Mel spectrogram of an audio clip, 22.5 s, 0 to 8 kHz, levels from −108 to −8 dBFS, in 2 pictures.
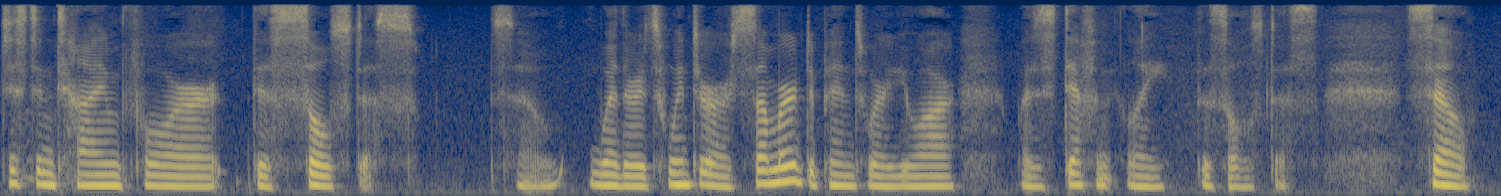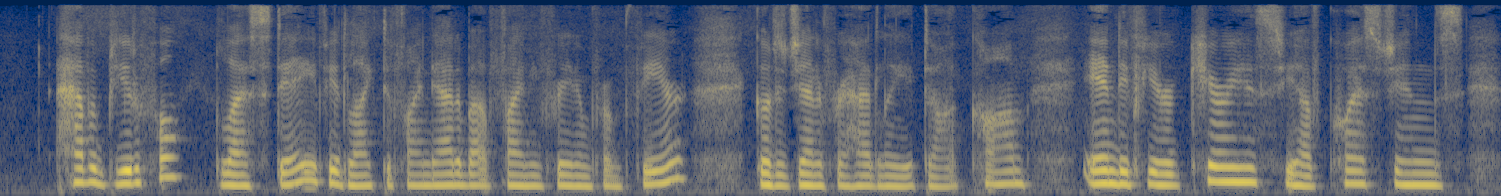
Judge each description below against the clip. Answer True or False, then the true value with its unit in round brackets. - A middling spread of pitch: True (3.1 semitones)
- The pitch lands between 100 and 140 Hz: False (170 Hz)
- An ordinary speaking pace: False (130 wpm)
